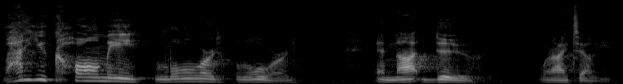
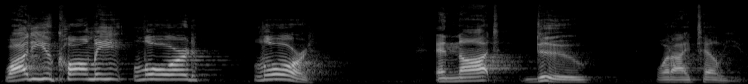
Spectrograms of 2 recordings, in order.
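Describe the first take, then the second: First: Quiet reread. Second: Raised, pleading question that sinks at the end; voicing Jesus. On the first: Shown as a demonstration. Preacher rereading Jesus' question to the church, hushed. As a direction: let the words sink in softly. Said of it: "When I hear those words". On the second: Preacher voicing Jesus asking his followers, searching. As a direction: ask it as Jesus would, searching. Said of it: "He says this".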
